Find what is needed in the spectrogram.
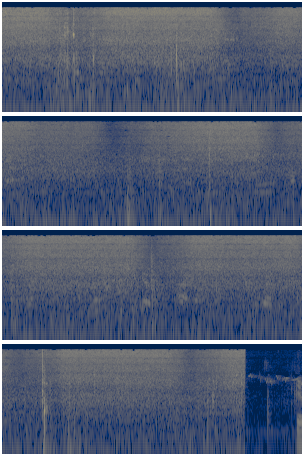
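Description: Concrete pump hose pouring concrete into a footing trench: a steady hissing rush with a few sharp clicks, the loudest about fourteen seconds in. It stops abruptly near the end.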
